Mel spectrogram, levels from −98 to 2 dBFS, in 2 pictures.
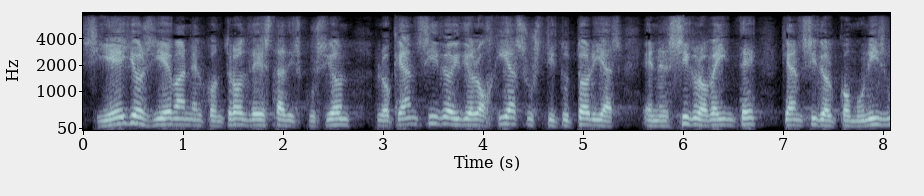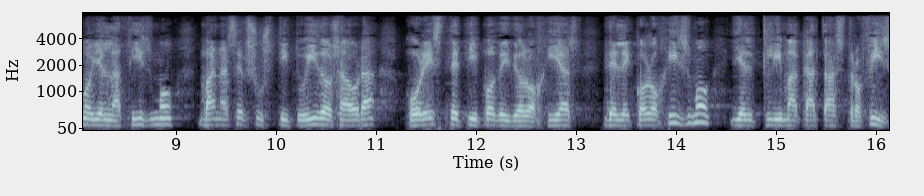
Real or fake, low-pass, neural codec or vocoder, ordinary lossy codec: real; 7.2 kHz; none; AAC, 32 kbps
